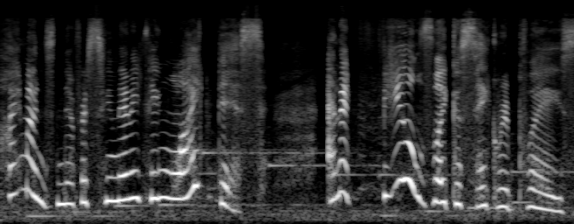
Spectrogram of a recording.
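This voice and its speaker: A squeaky, chirpy little fairy. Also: female voice, sing-song, slow pace, full character voice. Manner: chirpy, blunt, talks about herself in third person. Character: tiny chirpy female fairy companion. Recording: game audio over music.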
